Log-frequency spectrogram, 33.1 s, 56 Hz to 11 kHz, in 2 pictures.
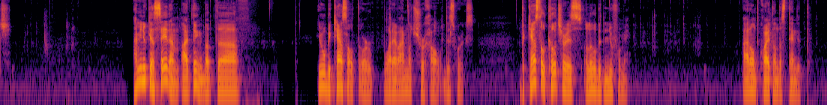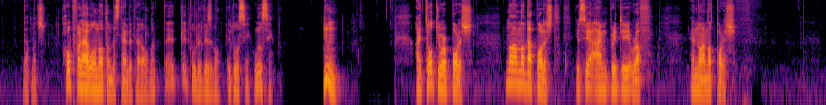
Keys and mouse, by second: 1.0 6, 8.5 1, 11.4 g, 15.4 6, 20.3 1, 20.8 [, 21.4 [, 21.5 [, 30.7 p.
